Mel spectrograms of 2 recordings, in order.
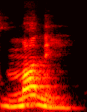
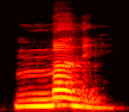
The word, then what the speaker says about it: money: word we used is money that's also the sound money money uh ready can we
